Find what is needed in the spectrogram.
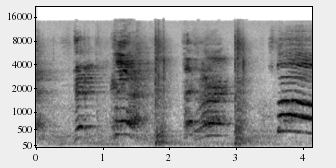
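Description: Jujutsu practitioners' wordless shouts during throws, several short cries and a longer one near the end that falls in pitch, with two sharp thuds of a body slamming onto gym mats about two and three seconds in.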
